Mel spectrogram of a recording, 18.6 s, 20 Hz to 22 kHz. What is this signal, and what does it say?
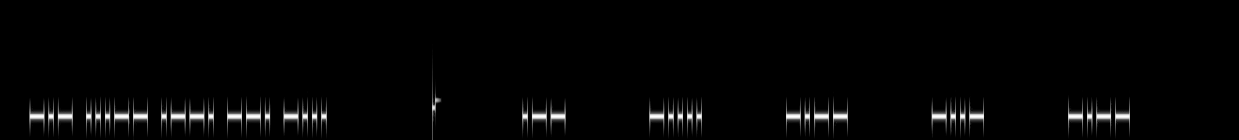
Morse code, heard as a keyed tone, about 17 wpm, spaced as for 9 wpm, 700 Hz. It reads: K3PGB W6YXY
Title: USA Call Signs - 5 Characters - 6x Character Spacing - 17wpm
